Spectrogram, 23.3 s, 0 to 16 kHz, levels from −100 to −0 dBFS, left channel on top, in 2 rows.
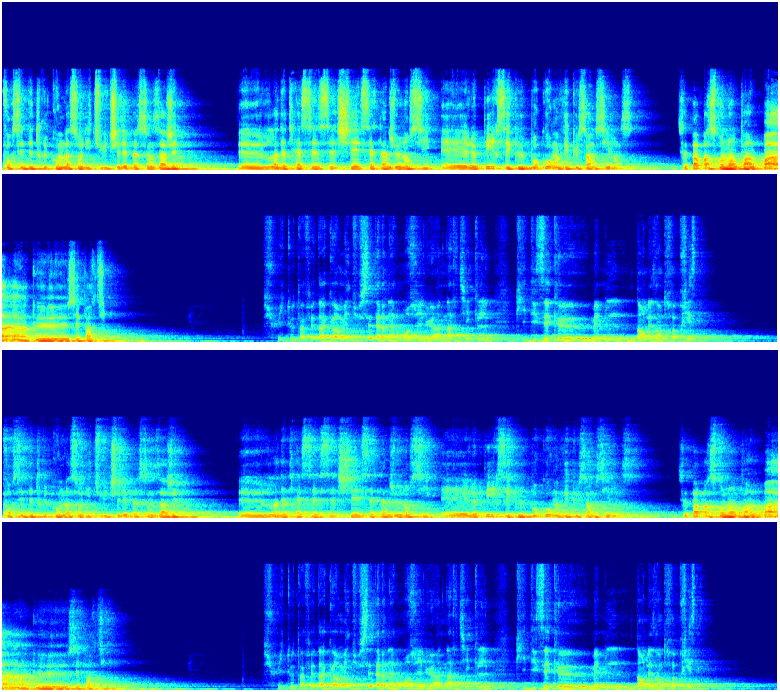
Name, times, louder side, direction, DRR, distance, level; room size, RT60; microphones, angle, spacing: voice 1, 0.0-2.7 3.5-9.4 10.1-13.2, left 3 dB, 45° left, 6 dB, 0.6 m, -22 dB
voice 2, 15.6-19.0 19.3-22.0, equal, 5° right, 0 dB, 1.6 m, -35 dB
17.5 x 11.0 x 5.1 m, 2.8 s
head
